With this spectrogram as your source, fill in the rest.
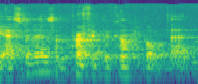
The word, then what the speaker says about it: Estevez: your last name again it's officially estevez but it sounds a little more pimp to say estevez so if you want to call me j estevez i'm perfectly comfortable with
